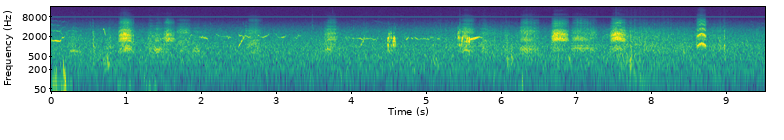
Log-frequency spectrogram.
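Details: One of many Spiny-cheeked Honeyeaters (Acanthagenys rufogularis) in the Mallee gives harsh, raspy bursts at an irregular pace of about one a second, with faint gurgling whistles between them over a thin, steady high hiss.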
